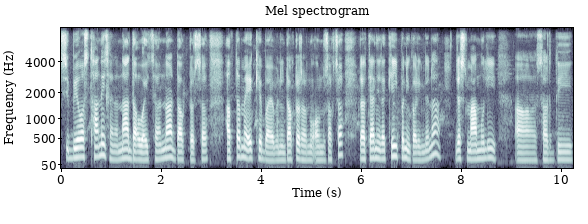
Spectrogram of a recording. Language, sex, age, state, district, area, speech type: Nepali, male, 18-30, West Bengal, Darjeeling, rural, spontaneous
